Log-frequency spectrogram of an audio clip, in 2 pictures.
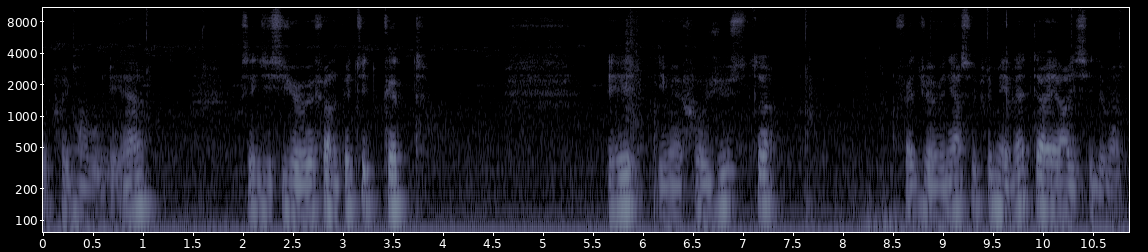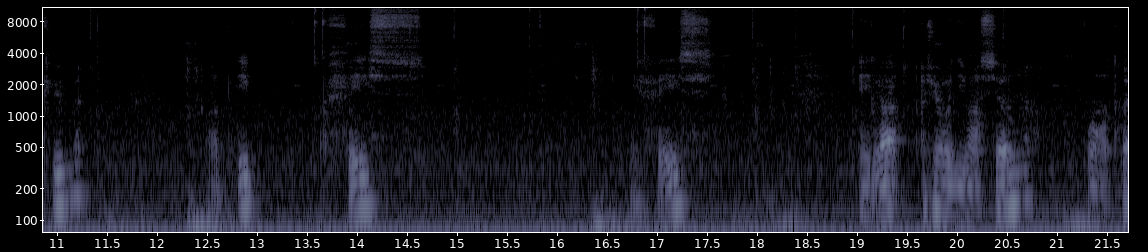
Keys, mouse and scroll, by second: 0.4 scroll down 2, 0.6-1.4 middle drag, 1.4-1.9 scroll up 3, 1.9-4.9 middle drag, 8.6 Tab, 9.0 scroll down 1, 9.1 middle click, 9.9-10.6 scroll up 1, 10.6 right click, 11.1-12.6 middle drag, 12.6 x, 14.8-16.0 middle drag, 16.0 right click, 16.7 x, 17.5 middle click, 18.4 Tab, 18.7-19.4 middle drag, 19.4 scroll up 1, 19.7-21.4 middle drag, 21.4 s.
